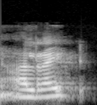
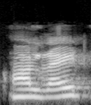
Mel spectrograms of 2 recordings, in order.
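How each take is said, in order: First: It sounds reluctant and grudging. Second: It sounds genuinely pleased and content. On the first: The speaker disagrees but gives up arguing. "although you don't agree, okay, you do whatever you like" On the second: The speaker is truly satisfied. "you really mean that you are satisfied"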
